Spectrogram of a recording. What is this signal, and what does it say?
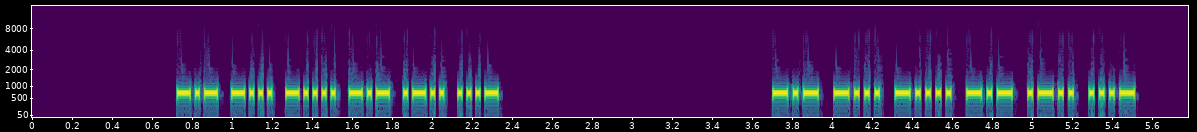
Morse code, heard as a keyed tone, about 45 wpm, 700 Hz. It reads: KB6KLV KB6KLV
